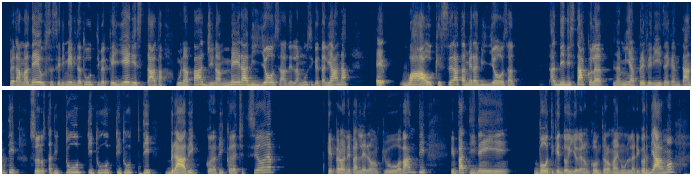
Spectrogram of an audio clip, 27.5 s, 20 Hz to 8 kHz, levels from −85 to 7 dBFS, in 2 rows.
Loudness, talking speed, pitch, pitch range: -25 LUFS, 125 wpm, 175 Hz, 155-200 Hz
